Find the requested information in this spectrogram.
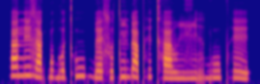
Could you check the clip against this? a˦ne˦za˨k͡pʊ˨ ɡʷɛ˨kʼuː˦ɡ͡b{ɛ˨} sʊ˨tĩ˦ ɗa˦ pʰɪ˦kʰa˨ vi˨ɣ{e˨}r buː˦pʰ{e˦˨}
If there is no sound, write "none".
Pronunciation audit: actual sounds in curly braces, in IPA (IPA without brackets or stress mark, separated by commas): ɛ˨, i˨, e˦˨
